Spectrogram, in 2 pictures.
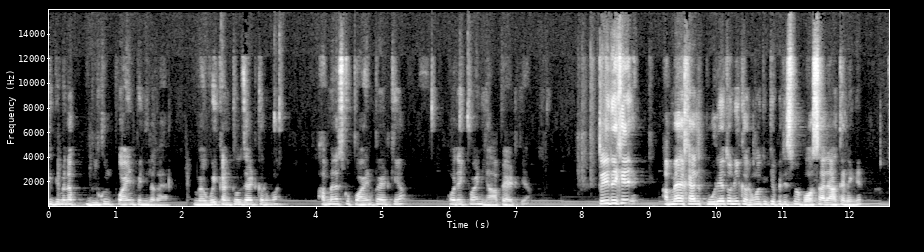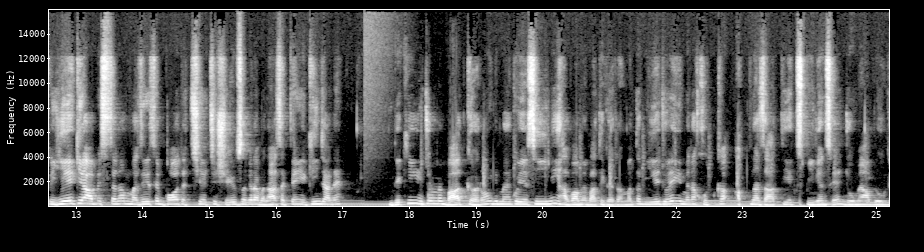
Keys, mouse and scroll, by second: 1.6 ctrl+z, 3.5 click, 6.2 click.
